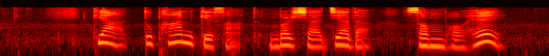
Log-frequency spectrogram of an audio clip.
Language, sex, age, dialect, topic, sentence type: Magahi, female, 51-55, Southern, agriculture, question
